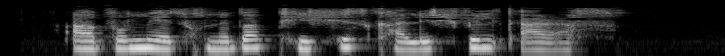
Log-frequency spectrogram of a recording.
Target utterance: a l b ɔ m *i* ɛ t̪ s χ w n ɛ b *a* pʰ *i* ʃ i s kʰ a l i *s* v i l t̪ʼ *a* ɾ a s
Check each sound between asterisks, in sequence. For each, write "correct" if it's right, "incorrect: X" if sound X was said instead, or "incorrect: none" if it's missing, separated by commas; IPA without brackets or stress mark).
correct, correct, correct, incorrect: ʃ, correct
